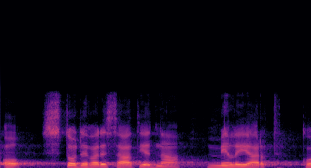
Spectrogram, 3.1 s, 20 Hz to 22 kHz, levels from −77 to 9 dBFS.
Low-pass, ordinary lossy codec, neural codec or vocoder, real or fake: 9.9 kHz; AAC, 64 kbps; none; real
